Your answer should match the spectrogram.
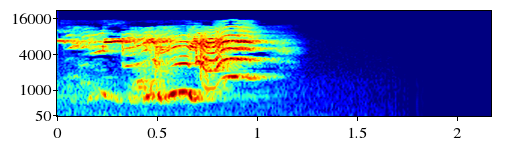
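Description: A short squeaky sound effect, several wavering, gliding high pitches together, lasting a little over a second and then stopping.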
